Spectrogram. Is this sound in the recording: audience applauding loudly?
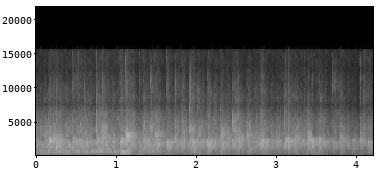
yes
